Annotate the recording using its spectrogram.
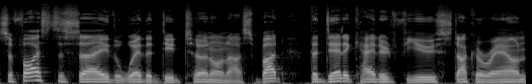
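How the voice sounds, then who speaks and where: A man with an Australian accent speaks at a fairly slow pace in a fairly low pitch with ordinary pitch variation. The recording is very clean, with a silent background. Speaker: podcast host. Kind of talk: casual chat; podcast monologue.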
